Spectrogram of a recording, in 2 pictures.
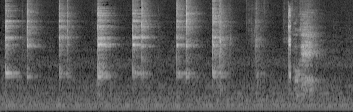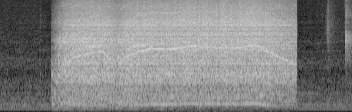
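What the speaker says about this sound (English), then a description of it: "It wasn't blending great" A kitchen blender runs at home, first preceded by a series of sharp knocks and clatters, then a loud, steady whirring motor for about five seconds before stopping abruptly.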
